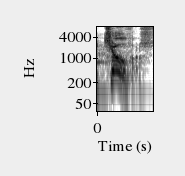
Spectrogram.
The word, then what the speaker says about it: Chilvers: How would you pronounce his surname as well? Actually, is it Chilvers or? Aye, Chilvers. That was how you pronounce it, wouldn't it be? Chilvers. I think so.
